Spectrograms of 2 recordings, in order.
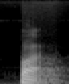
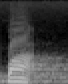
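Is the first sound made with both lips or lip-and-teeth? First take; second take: lip-and-teeth; both lips. First: The first sound is made with lip and teeth. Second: The first sound is made with both lips. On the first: The speaker calls it right. "fa cuma satu bibir" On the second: The speaker calls it wrong. "Pak, salah"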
